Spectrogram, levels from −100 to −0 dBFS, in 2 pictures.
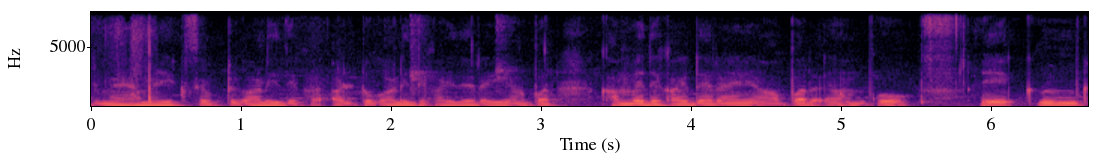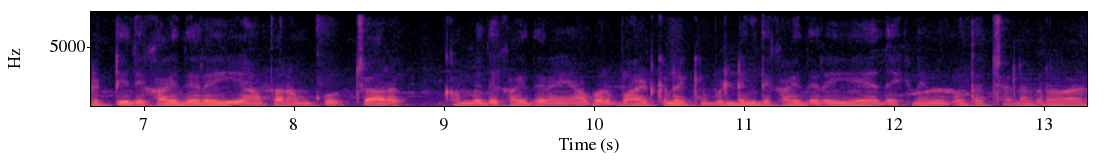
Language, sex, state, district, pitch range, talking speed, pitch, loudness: Hindi, male, Maharashtra, Nagpur, 120-125 Hz, 210 wpm, 125 Hz, -39 LUFS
